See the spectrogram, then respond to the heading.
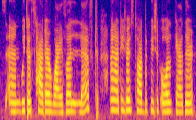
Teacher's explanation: missing the th a little bit. Our teachers taught instead of thought.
